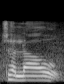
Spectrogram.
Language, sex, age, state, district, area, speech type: Urdu, female, 30-45, Telangana, Hyderabad, urban, read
